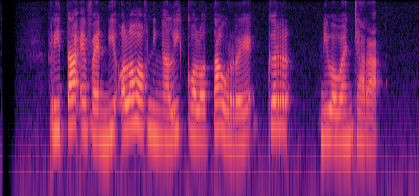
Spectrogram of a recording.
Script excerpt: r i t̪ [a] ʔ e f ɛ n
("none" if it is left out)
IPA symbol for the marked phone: a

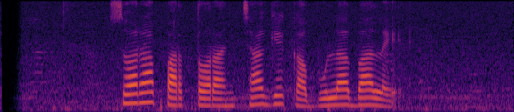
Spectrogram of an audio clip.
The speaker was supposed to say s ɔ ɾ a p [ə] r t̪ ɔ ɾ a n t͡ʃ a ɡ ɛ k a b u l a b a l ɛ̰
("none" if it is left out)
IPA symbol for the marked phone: a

